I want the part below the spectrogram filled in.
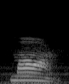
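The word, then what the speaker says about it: माँ: the one shown here, maan. Here we don't pronounce it but simply add a nasal tone that almost sounds like in.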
